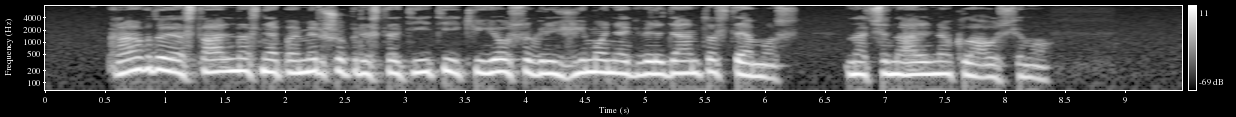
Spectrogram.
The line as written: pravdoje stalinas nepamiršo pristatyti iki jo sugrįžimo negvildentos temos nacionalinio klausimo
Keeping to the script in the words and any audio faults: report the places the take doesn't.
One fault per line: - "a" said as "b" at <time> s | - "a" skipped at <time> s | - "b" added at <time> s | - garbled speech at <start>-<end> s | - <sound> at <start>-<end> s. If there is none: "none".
none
